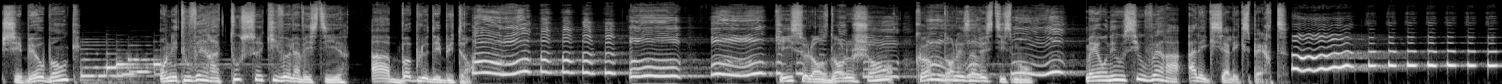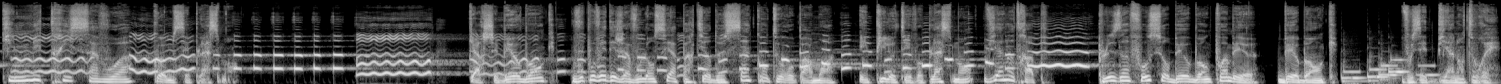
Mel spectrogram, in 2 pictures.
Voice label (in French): radio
